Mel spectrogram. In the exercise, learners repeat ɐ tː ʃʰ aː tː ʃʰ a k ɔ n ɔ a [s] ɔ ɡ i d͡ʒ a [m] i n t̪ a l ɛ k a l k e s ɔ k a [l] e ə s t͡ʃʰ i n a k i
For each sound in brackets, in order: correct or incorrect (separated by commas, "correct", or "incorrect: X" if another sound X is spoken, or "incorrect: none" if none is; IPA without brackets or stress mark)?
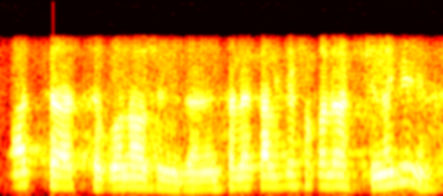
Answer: correct, incorrect: n, correct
